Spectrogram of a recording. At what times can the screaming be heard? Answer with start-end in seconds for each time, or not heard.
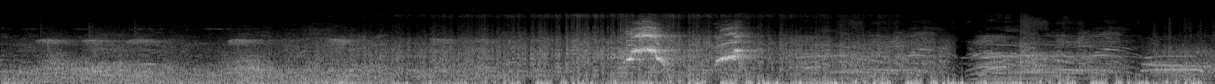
6.2-7.6.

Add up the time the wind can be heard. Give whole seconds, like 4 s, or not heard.
12 s.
